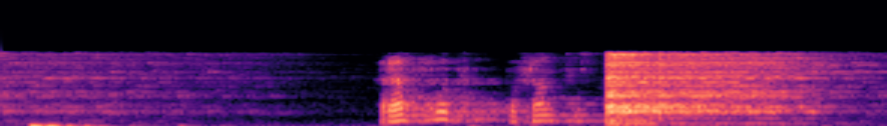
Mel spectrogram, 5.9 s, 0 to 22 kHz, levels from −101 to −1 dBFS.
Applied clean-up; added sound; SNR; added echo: classical method WPE with log-MMSE.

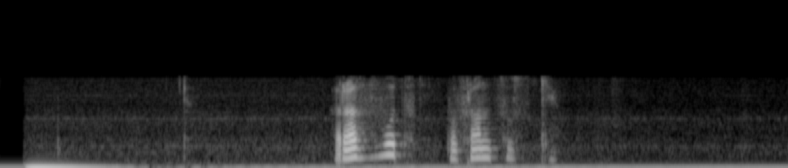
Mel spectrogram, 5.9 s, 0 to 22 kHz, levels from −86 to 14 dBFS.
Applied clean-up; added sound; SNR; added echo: none; none; none; none.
